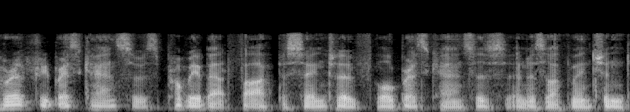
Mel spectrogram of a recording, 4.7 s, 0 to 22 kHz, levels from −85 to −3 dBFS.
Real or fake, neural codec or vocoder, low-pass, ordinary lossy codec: fake; codec, 16 kHz in and 24 kHz out, 2.2 kbps, FireRedTTS-2 codec; 7.2 kHz; AAC, 48 kbps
